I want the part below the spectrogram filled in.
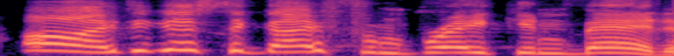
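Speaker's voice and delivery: lightly mocking crowd voice; mock dawning crowd. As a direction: play the crowd finally recognizing him. Crowd recognizing actor, mocked.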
